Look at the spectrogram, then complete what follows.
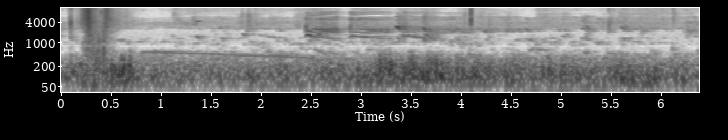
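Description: Cats mating: a long, low, drawn-out yowl that slowly falls in pitch, over a steady low rumble. A few short chirping calls come near the middle.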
